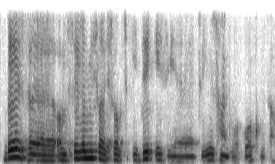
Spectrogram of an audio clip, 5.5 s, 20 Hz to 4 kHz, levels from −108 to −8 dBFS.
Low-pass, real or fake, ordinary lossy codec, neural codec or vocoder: 3.6 kHz; fake; none; codec, 16 kHz, 2 kbps, FreqCodec, smaller model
